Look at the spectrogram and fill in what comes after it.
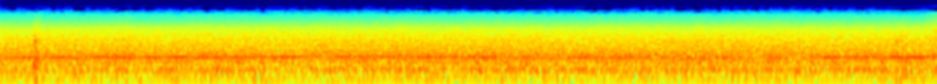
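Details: Fan whose motor locked up minutes after this recording: steady airy rush with a thin constant tone; strained fan motor noise, motor near failure.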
